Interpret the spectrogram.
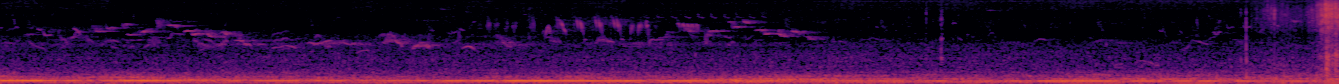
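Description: Small birds chirping and twittering, mostly in the first half, over a steady low hum.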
